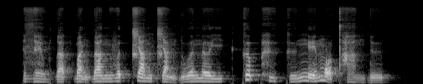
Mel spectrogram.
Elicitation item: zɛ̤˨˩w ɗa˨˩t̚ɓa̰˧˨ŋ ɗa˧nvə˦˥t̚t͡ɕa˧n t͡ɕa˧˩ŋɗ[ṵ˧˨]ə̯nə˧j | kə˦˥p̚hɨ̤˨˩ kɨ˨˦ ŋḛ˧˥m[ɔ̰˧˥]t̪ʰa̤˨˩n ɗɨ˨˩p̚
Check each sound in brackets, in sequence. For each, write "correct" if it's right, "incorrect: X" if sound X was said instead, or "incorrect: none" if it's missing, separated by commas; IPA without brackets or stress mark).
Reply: incorrect: u˧, incorrect: ɔ̰˧˨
